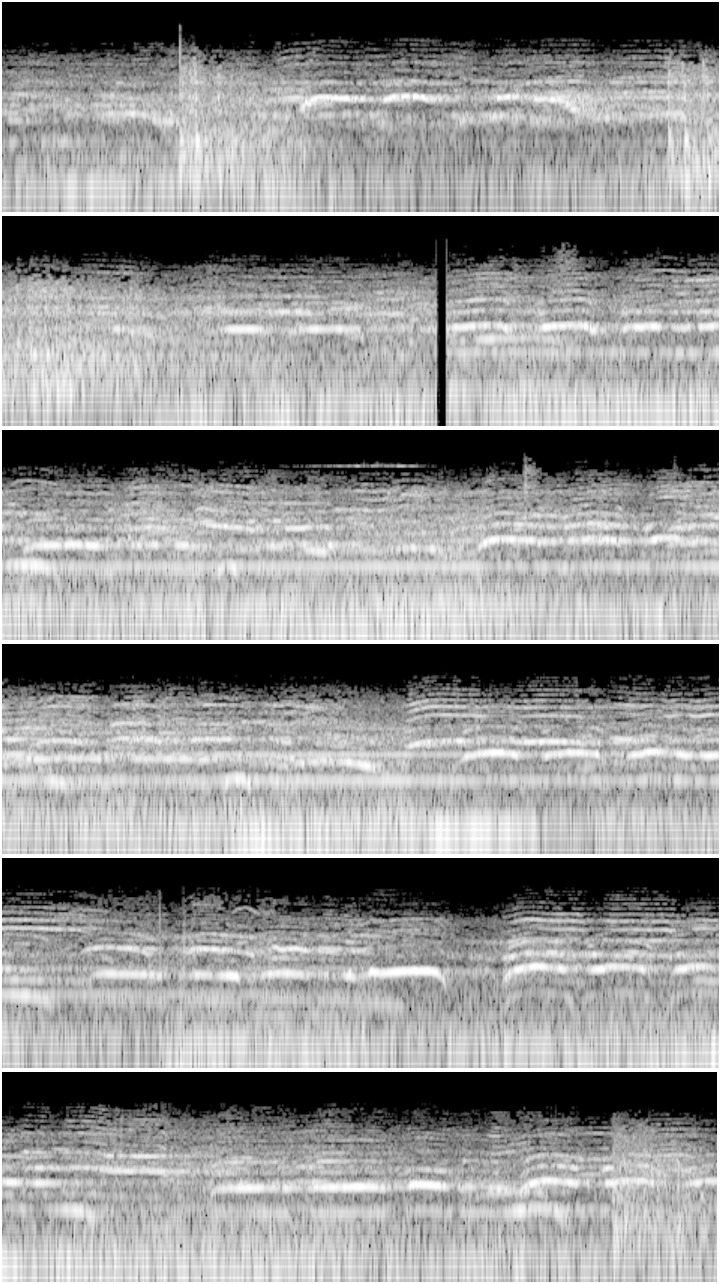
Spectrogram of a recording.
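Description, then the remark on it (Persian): Prisoners on a prison rooftop shout and chant together in a loud, continuous crowd roar, with sharp bangs and cracks bursting through at intervals over the din. “به یکی از همین صداها با هم گوش کنیم. شما میبینین زندانی ها رو پشت بومه، همه معلومه.”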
